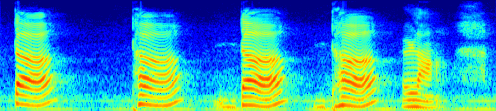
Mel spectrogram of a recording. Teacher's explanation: आप इसे बोल के देखिए, जब आप मूर्धा मतलब जो इसके भी मुंह के अंदर जो तालु का जो आप प्रयोग कर रहे हैं, इसमें आपकी जीभ घूम जाती है, जीभ उलट जाती है इसको बोलने में।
